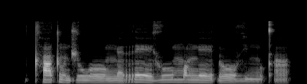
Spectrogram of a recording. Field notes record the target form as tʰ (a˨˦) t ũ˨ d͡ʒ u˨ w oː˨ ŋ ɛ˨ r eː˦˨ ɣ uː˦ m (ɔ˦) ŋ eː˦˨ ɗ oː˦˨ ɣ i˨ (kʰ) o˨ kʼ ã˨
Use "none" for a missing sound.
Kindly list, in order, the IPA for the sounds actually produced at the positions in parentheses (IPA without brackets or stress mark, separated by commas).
a˨˦, ɔ˦, ŋ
